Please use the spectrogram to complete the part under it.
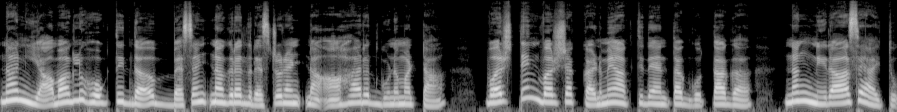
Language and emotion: Kannada, sad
